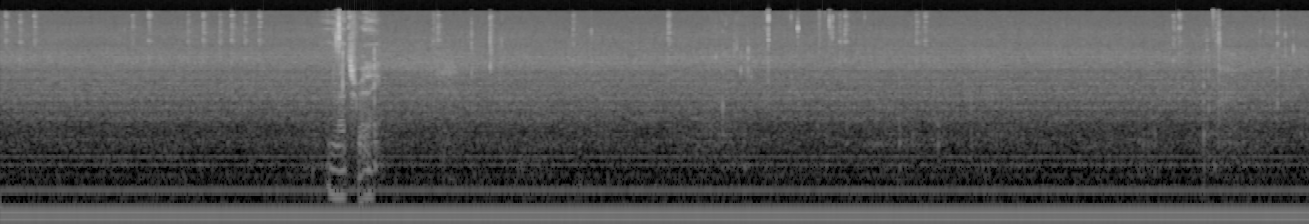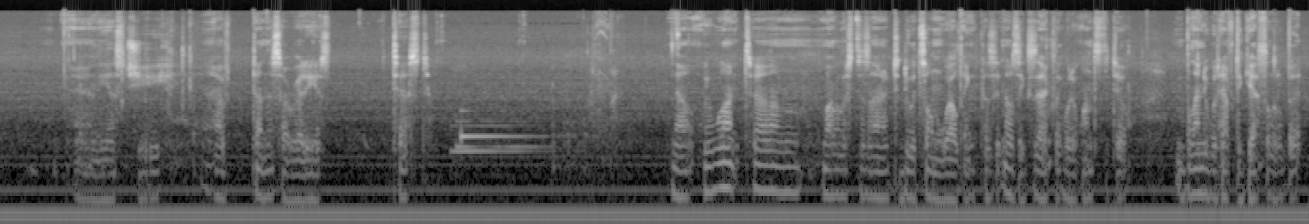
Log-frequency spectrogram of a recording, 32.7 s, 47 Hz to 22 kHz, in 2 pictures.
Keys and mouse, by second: 0.1 click, 0.4 click, 0.9 double click, 1.8 click, 2.5 click, 2.9 click, 3.2 click, 3.5 double click, 5.5 click, 7.4 click, 10.6 click, 14.8 click, 18.2-18.7 typing, 20.4 click, 23.4 click, 29.1 click.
